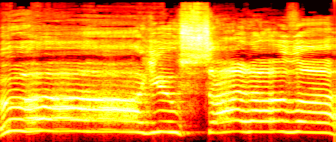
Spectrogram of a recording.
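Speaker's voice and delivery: long, tumbling, very high, very slow falling yell. Voicing a kicked dwarf falling down a shaft: dwarf shouting while falling. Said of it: "you just hear Trout".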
